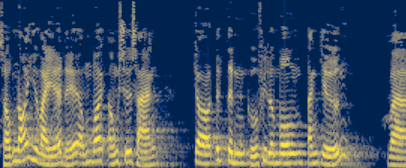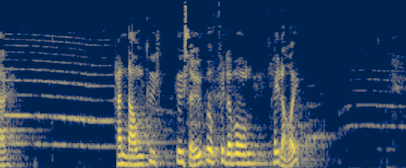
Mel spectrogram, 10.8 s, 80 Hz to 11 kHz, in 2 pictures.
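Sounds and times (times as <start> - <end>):
speech: 0.0 - 5.7, 7.0 - 9.6
young child crying during a church sermon: 5.2 - 8.1, 9.4 - 10.8.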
